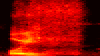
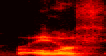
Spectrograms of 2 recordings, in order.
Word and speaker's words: Oerth: And he cannot get past the fact that he wants to pronounce Oerth as Oith. It's like, and I know they said that, but they also have said that Oerth is also an acceptable pronunciation.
